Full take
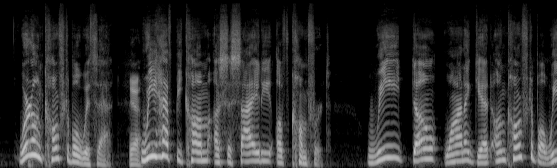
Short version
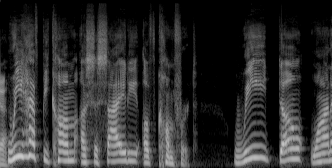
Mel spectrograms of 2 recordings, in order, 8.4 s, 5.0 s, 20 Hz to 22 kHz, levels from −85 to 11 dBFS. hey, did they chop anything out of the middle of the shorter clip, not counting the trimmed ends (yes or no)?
no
